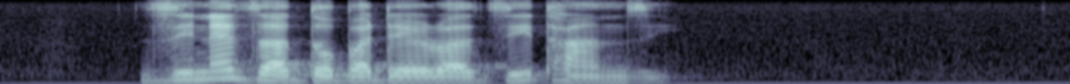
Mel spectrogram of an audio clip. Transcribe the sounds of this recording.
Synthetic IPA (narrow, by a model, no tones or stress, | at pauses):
d͡zinɛd͡zad̪ɔbadɛɺwad͡zit̪ʰaːnd͡zi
